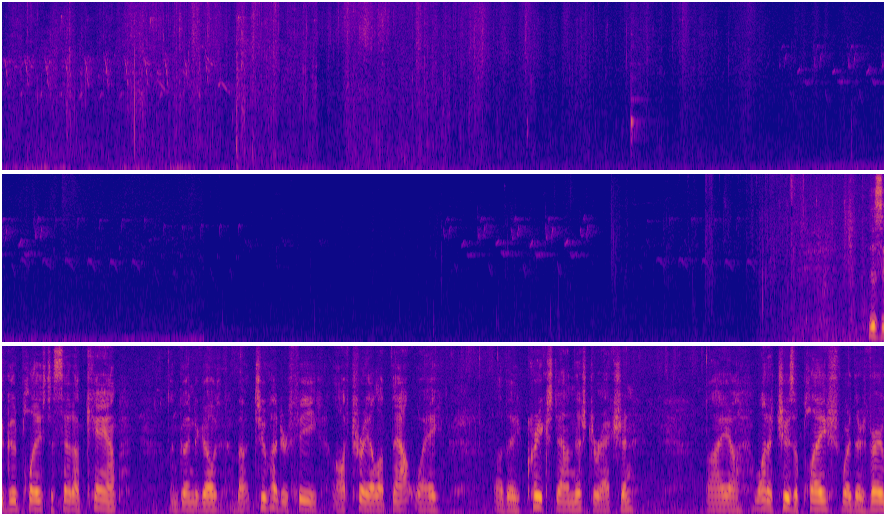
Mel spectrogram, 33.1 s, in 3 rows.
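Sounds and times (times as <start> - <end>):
footsteps on leaf litter: 0.0 - 10.2, 19.7 - 22.2
small bird chirping: 16.5 - 20.5.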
